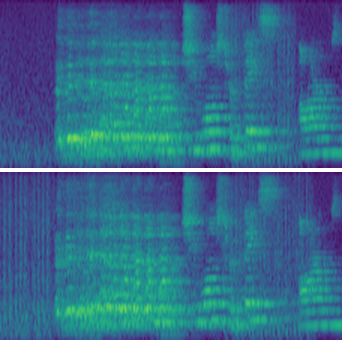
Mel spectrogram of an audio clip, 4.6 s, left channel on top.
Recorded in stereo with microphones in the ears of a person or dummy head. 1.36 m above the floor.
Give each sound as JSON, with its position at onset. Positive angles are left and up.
{"t": 0.7, "sound": "laughter", "side_deg": -55, "distance_m": 1.7}
{"t": 2.4, "sound": "a woman speaking", "side_deg": -10, "distance_m": 1.9}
